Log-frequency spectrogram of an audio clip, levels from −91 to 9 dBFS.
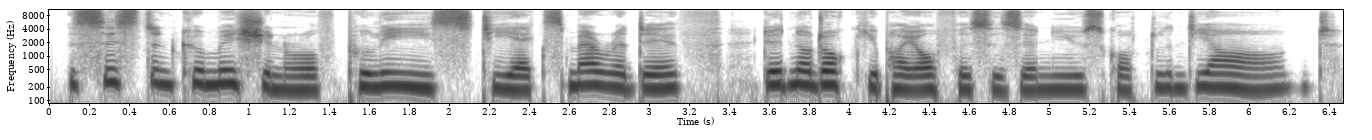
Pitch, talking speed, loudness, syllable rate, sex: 200 Hz, 140 wpm, -20 LUFS, 4.8 syllables/s, female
